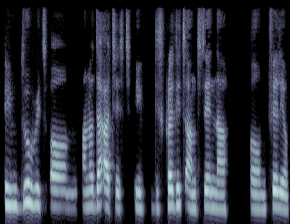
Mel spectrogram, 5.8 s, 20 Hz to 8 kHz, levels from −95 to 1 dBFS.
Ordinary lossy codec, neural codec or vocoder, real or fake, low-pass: MP3, 48 kbps; codec, 24 kHz, 0.9 kbps, DualCodec; fake; 7.2 kHz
